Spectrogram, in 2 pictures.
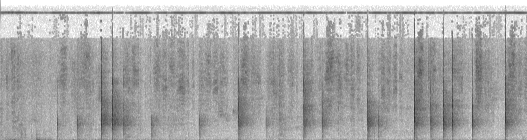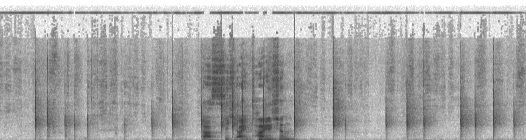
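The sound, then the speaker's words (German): Chalk writing on a blackboard, heard as many short, dry scratching taps in an irregular rhythm, with a denser, louder flurry of strokes near the end. “Und das habe ich mir aufgeschrieben und das schreibe ich wahrscheinlich auch nochmal an die Tafel.”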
